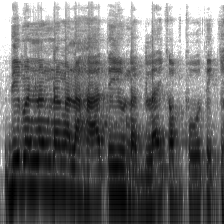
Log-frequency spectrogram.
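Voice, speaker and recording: This man's voice is a bit high and somewhat dark, and he talks quickly with a Filipino accent. It's easygoing political commentary caught on a camera mic, with lots of laughs, many tag questions, and comments read aloud from the screen.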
